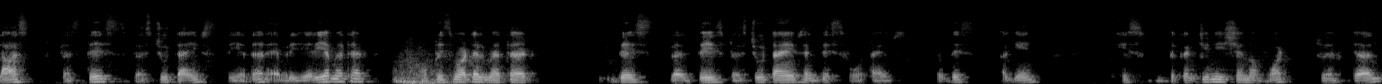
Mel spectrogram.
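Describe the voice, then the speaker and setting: A man with a fairly low voice speaks at a moderate pace. His intonation is fairly even, broken by long, frequent pauses. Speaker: engineering professor. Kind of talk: lecture.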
